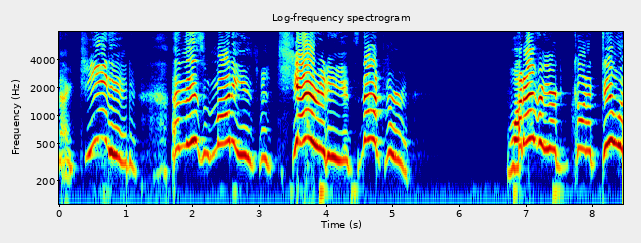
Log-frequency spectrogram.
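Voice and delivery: high wailing sob-talk, very high and loud; hammed-up crying beauty queen; mock crying. Beauty queen confesses to Penguin, wailing through mock sobs. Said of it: "is crying her eyes out".

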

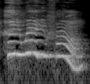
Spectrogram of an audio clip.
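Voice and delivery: high, syrupy "Honey, where are you from"; mock sweet city lady. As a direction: play the teasing outsider, sing-song. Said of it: "as soon as I say something".

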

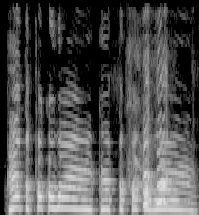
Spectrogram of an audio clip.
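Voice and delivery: very high, loud yelled alarm; warning shout. Pretend. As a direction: scream it like a siren warning whales off. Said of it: "which is like".

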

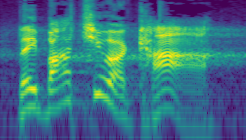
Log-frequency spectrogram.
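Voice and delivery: lightly imitating a Ghanaian accent; a hint of a Ghana accent, blunt and to the point; mild Ghanaian accent, matter-of-fact. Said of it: "in this Ghana accent".

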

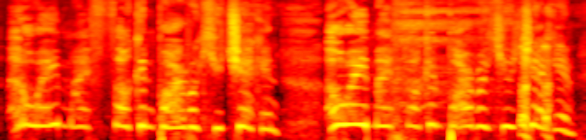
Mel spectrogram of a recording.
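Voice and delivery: put-on drunken yell. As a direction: holler it like a furious drunk roommate at 2 a.m. Drunk roommate yelling at night.

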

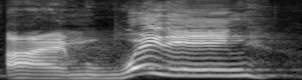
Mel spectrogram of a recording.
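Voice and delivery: slowly drawn out, mock impatient; impatient waiting. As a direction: drag it out like you're tapping your foot. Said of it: "You say".

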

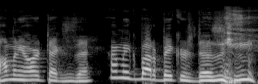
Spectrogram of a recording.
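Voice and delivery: high, loud mock character voice; hammed-up Bears fan bluster; Farley's heart-attack skit. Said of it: "He's all".

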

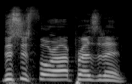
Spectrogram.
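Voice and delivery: high, badly faked French accent; hammed-up mock-French line; French accent attempt. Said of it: "What was that accent?".

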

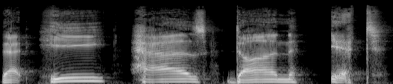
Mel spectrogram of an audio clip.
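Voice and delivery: very slow, each word weighed; slow and deliberate. Shown as a demonstration. Preacher revealing the psalm's last line, slow and deliberate. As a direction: draw it out word by word. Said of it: "Watch this".

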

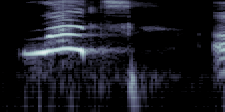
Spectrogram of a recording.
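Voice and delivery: squealed high astonished what; a sudden shriek of amazement; amazed squeal at listeners in Uganda. Real, not acted.

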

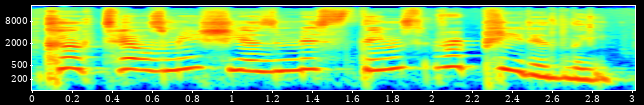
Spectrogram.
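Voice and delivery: high stern scolding voice; a cold headmistress scolding a maid. A narrator's reading. Miss Minchin scolds Becky.

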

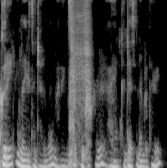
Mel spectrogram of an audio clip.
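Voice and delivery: soft, quick beauty-queen introduction; mock pageant contestant. Teasing her cohost with a soft mock pageant introduction. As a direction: murmur it like a contestant's rehearsed intro.

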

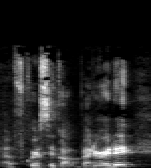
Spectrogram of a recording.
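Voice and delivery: ordinary delivery

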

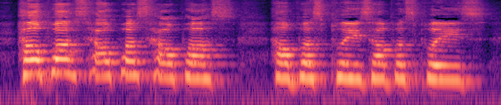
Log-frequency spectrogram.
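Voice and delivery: high, loud, near-tearful cries for help; terrified plea. Retold or imitated. Imitating trapped girls on the radio, terrified and near tears. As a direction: beg for help as if trapped and crying. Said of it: "terrified, like, nearly crying voice that you put on".

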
